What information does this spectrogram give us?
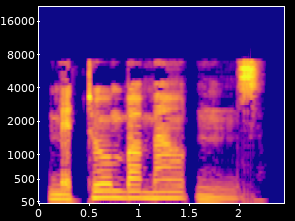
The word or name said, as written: mitumba mountains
